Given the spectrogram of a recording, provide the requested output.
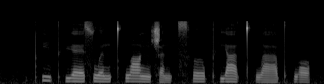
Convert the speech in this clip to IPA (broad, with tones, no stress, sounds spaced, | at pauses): pʰ i˥˩ pʰ ɥ ɛ˧˥ s w ə˧˥ n t̪ʰ w ɑ˥˩ ŋ ʂ a˩ n t͡sʰ ɤ˥ pʰ j ä˥˩ t̪ʰ w ä˧˥ pʰ w ɔ˧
